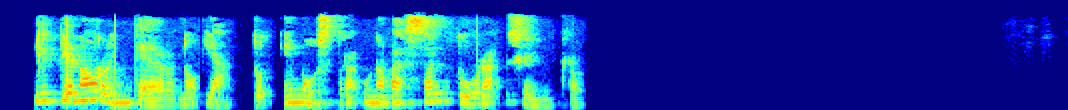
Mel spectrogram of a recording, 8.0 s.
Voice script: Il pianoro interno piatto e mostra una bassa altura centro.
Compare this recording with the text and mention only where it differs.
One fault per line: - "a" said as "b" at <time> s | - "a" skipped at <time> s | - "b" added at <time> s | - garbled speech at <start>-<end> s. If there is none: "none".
none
